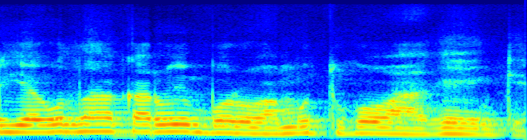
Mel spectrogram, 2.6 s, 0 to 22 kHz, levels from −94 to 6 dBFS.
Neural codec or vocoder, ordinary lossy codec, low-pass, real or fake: autoencoder, 48 kHz, 128 numbers a frame, DAC-VAE, trained on Japanese speech; none; 19.8 kHz; fake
